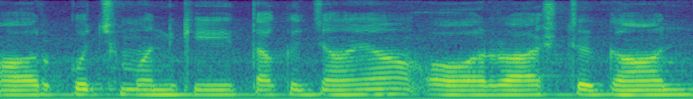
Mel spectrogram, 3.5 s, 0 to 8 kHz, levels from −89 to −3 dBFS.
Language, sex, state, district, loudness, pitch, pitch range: Garhwali, male, Uttarakhand, Uttarkashi, -16 LUFS, 145 Hz, 145-150 Hz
